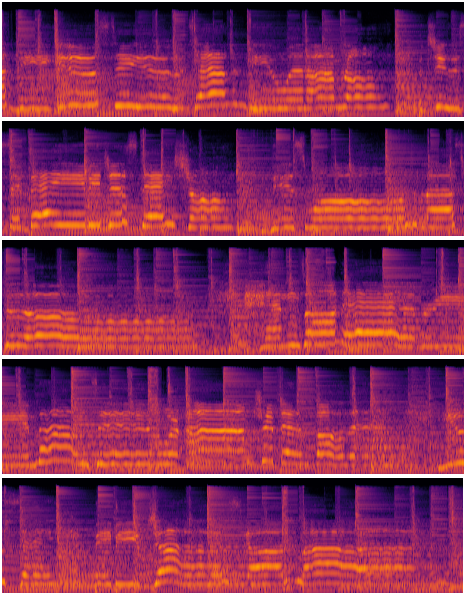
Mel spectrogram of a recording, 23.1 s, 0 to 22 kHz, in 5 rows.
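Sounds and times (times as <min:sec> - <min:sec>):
acoustic guitar strumming: 0:00.0 - 0:23.0
woman singing with vibrato: 0:00.0 - 0:23.0.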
